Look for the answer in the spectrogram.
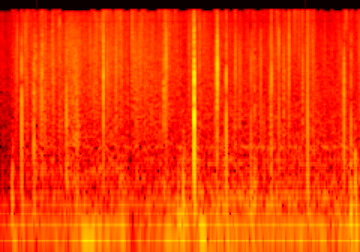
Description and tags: Raw cracking of a vinyl noise of an old record.
I digitized into my via software from a vinyl player.
noise, record, scratch, scratching, turntable, turntablism, vinyl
